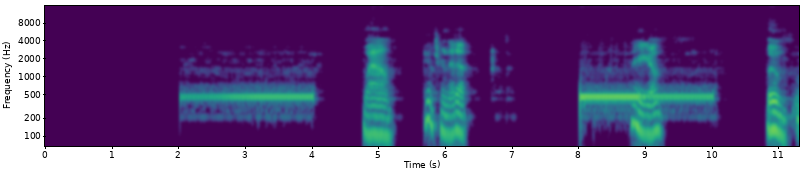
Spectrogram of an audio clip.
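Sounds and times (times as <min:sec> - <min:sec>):
telephone ringback tone on a phone call being placed: 0:02.0 - 0:04.0, 0:08.0 - 0:10.0
speech: 0:04.8 - 0:06.4, 0:08.8 - 0:09.4, 0:10.8 - 0:11.3.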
